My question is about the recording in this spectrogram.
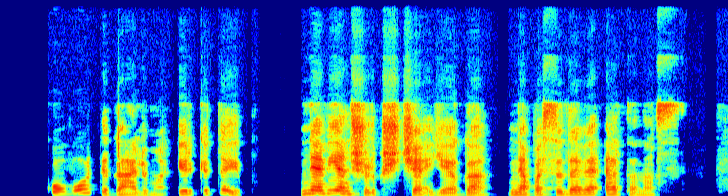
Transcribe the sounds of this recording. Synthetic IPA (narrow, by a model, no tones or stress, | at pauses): koːʋoːt̪ʲɪɡɑːlʲɪmɐɪɾkʲɪt̪ɐɪp̚ | nʲɛʋʲiɛnʃʲʊɾʲkʃʲt͡ʃʲɛ̰jeːɡɐ | nʲɛpɐsʲɪd̪ɐʋʲeʔæːt̪ɐnɐs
